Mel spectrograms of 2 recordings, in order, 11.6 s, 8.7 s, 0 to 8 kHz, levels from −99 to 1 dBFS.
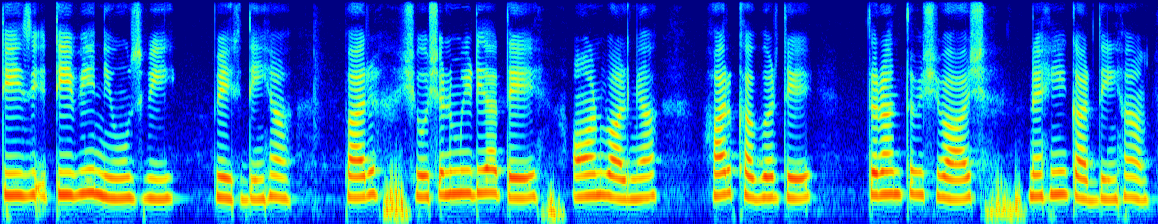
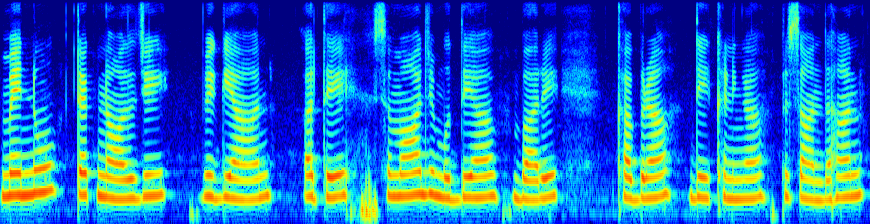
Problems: none marked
